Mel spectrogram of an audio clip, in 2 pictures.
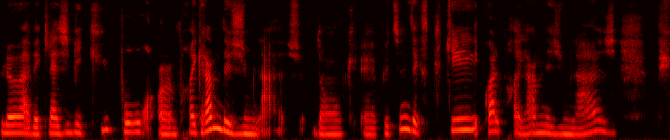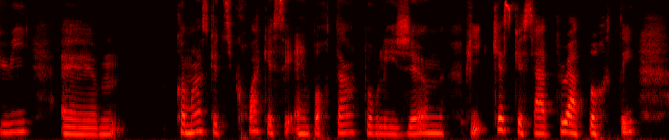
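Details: Adult woman speaking French; typical speech.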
